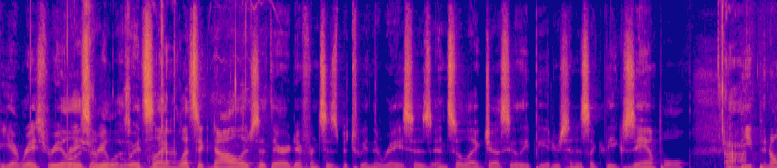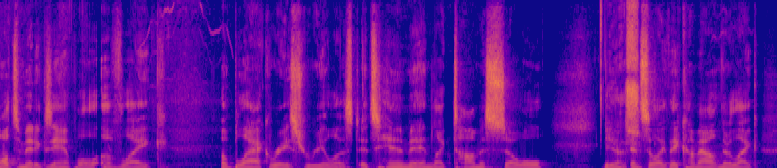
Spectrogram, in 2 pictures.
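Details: Adult male speaker; normal speech.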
